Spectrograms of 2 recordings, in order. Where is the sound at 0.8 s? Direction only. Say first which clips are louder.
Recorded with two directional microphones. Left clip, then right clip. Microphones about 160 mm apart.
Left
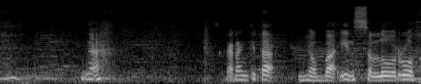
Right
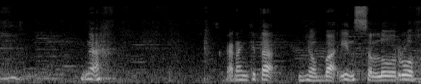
Left 1 dB; 15° left (ahead or behind).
